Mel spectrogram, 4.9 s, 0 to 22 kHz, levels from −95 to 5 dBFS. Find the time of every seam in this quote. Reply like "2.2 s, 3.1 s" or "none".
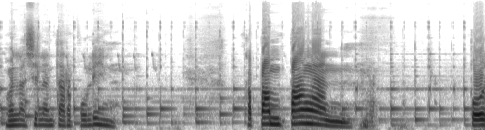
1.1 s, 2.4 s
